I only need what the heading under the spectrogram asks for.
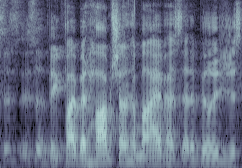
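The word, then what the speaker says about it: Khamzat Chimaev: Hamshat Chimaev. Hamshat Chimaev? That's how you pronounce his name?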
